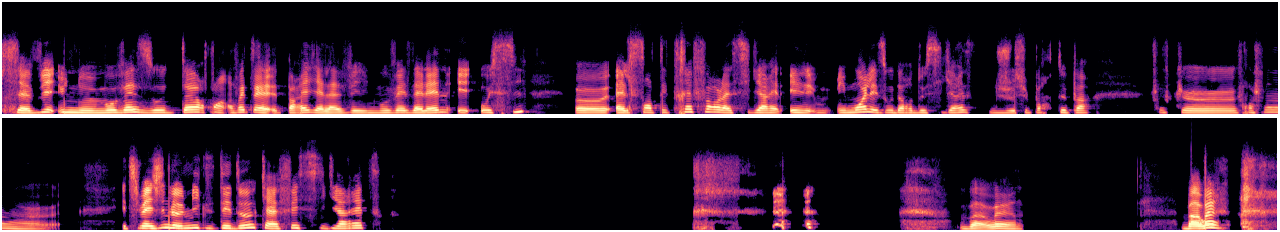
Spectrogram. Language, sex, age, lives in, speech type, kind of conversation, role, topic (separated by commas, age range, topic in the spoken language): French, female, 25-29, France, conversation, unstructured, none, As-tu déjà été gêné par quelqu’un qui ne se lave pas après le sport ?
